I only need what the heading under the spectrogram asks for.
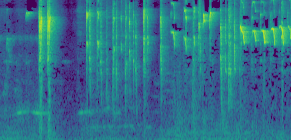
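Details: Sunda pygmy woodpecker, kolibri ninja, lure sound to trigger singing: scattered sharp notes building into a rapid chattering series, ending in a string of quick repeated high whistles.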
